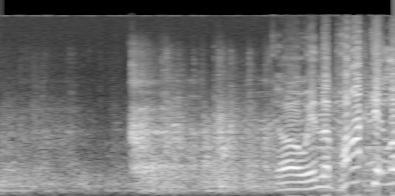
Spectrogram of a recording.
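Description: Bowling pins crash and clatter as a ball hits them.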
